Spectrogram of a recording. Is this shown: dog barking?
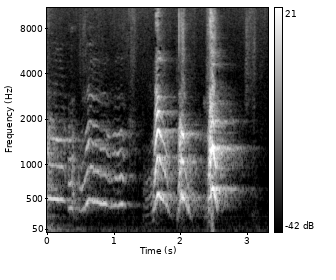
yes

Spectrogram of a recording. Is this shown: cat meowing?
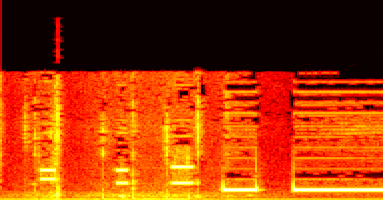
no

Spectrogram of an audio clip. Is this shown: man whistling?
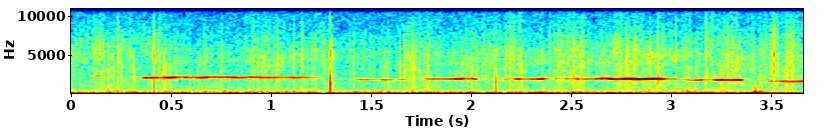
yes

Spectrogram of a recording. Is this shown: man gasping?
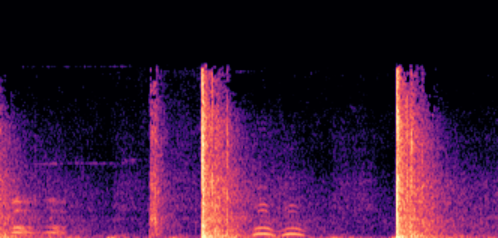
no

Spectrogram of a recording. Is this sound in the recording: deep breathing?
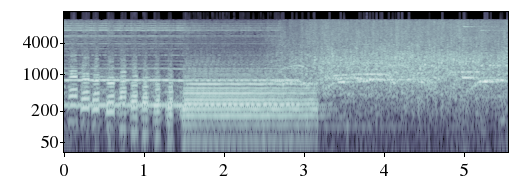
no

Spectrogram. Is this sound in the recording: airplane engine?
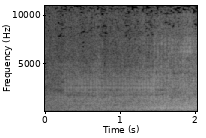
yes

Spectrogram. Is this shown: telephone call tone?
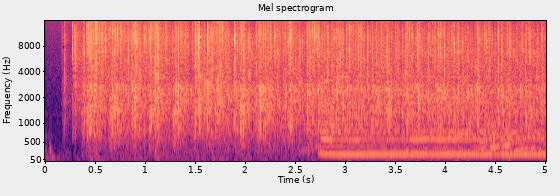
no

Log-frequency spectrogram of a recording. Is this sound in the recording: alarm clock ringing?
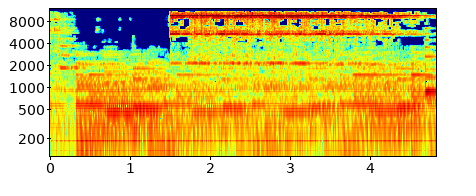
yes

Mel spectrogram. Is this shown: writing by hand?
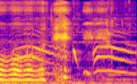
no

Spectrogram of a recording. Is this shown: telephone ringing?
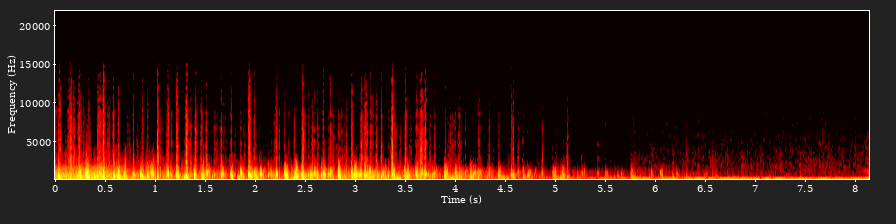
no

